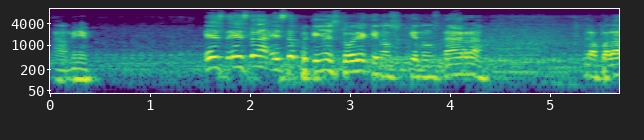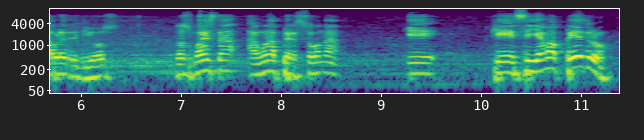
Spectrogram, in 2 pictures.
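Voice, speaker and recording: A man's voice: a little high, lively intonation, measured pace, slight background noise. A man with a Mexican Spanish accent preaching a sermon to his congregation in a small mission church, calling them brothers and reading scripture with fervor. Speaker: pastor.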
